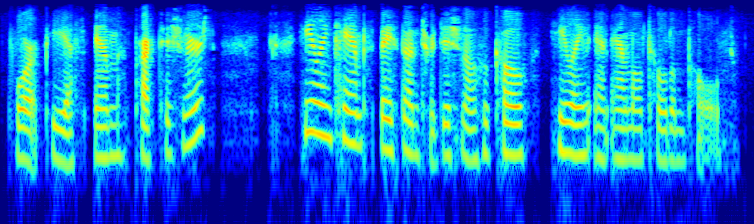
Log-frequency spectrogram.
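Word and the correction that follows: Huichol: Wicho is how it's said.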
